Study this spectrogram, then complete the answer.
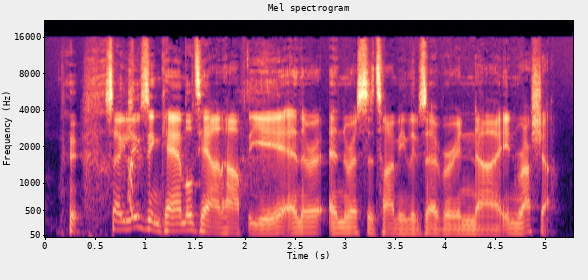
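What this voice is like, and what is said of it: Australian accent. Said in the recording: “you Australian? I hear the accent”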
